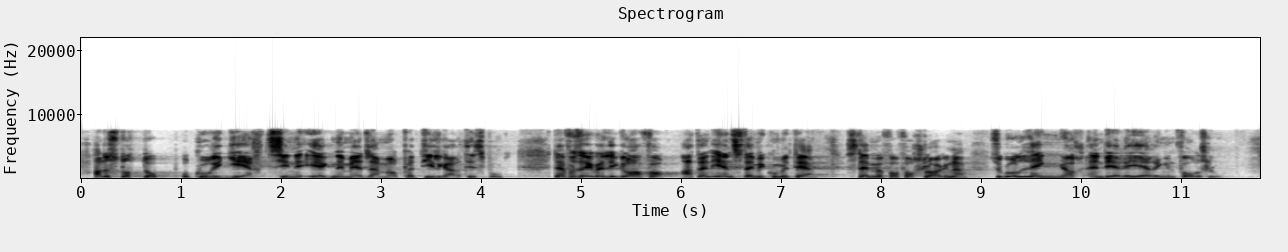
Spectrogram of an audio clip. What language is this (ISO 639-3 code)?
nor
